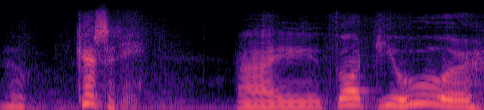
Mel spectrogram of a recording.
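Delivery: stammering, faltering. Narrator reading a story: a villain, caught going through files, stammering. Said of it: "and stammers".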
